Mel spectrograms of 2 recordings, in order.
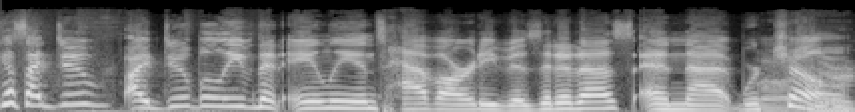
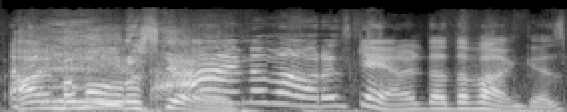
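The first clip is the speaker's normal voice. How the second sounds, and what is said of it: Put-on unidentified accent. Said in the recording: “That's an offensive accent you just did. I don't know what it is offensive to”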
